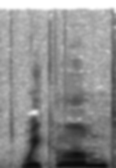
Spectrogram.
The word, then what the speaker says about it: Wacom: That's actually what we've started to do, because he broke out the Wacom tablet thing. – Yeah, Illustrator. – They like you to pronounce it Wacom.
